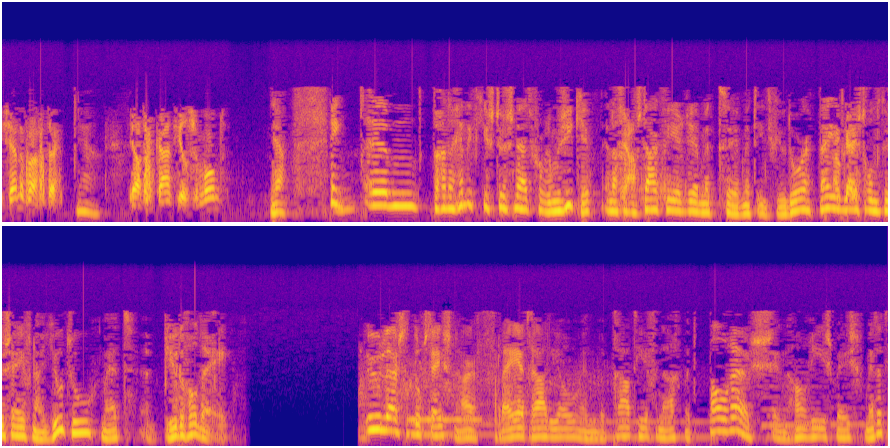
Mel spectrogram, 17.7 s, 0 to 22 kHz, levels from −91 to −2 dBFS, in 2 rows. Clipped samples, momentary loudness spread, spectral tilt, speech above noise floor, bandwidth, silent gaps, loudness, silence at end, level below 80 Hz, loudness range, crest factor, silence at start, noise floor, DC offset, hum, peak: under 0.1%; 9 LU; -8 dB/octave; 43 dB; 11 kHz; none; -15 LUFS; 0 s; -44 dBFS; 4 LU; 14 dB; 0 s; -57 dBFS; under 0.1%; none; 0 dBFS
